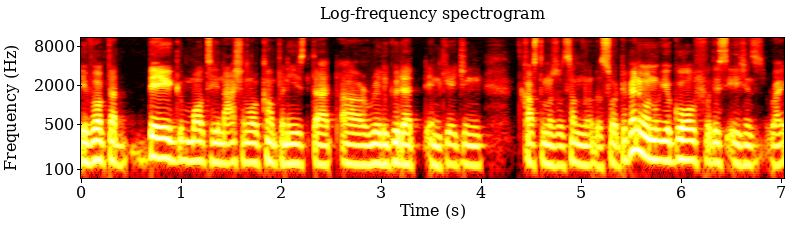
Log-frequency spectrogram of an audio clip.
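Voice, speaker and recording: A man with a non-native accent, medium pitch and fairly even intonation, talking at a very fast pace. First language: not English. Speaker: developer relations lead and livestream tutor. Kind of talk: live coding tutorial. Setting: livestream. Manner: casual, filler-heavy.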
